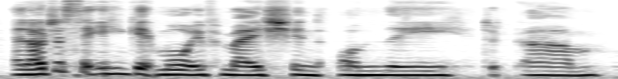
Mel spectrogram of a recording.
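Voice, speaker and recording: A woman's voice: on the low side, fairly even intonation, fairly quick, no echo. A middle-aged woman with an Australian accent talking casually to her viewers, rambling and correcting herself as she goes. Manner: rambling, self-correcting, colloquial. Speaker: vlogger and secondhand reseller. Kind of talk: casual chatty vlog monologue.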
